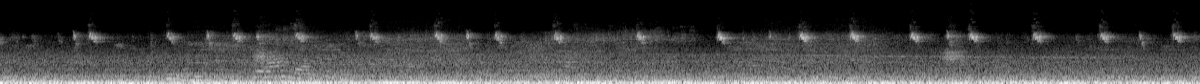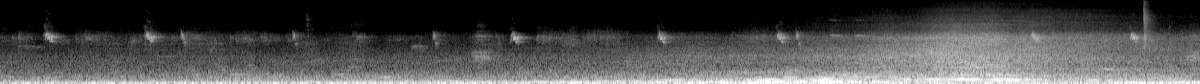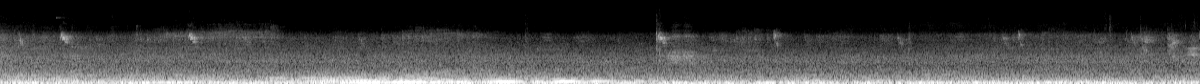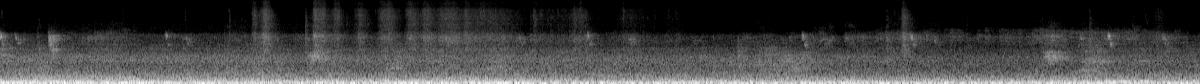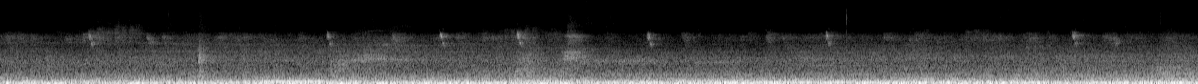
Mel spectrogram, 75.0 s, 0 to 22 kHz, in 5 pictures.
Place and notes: {"title": "古賢里, Hsinchu City - In a small temple", "date": "2017-08-26 10:17:00", "description": "In a small temple, Bird call, Between the plane take off and land", "latitude": "24.83", "longitude": "120.95", "altitude": "8", "timezone": "Asia/Taipei"}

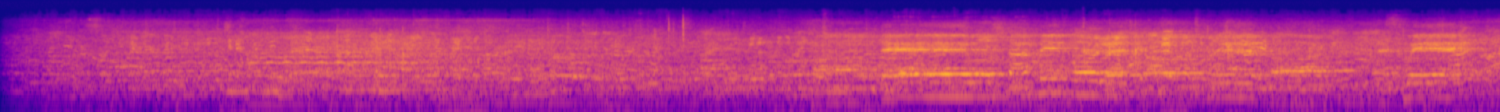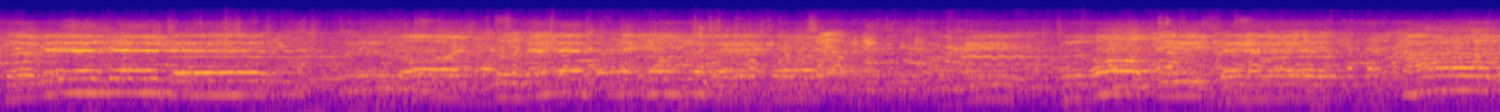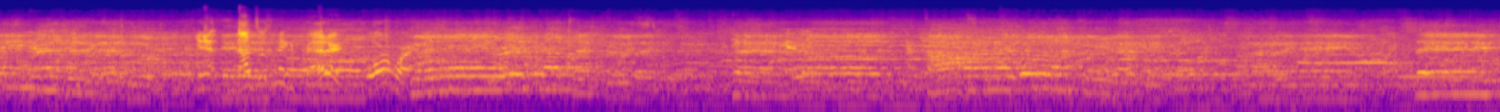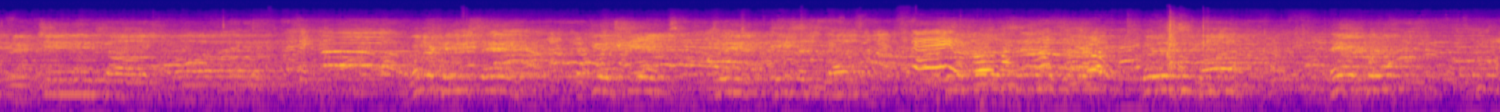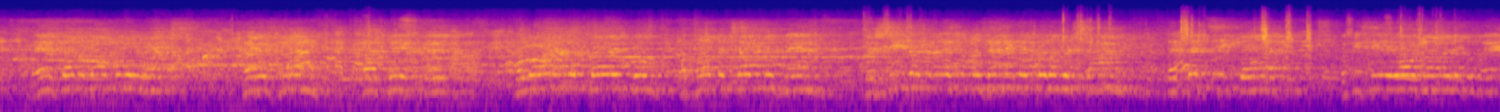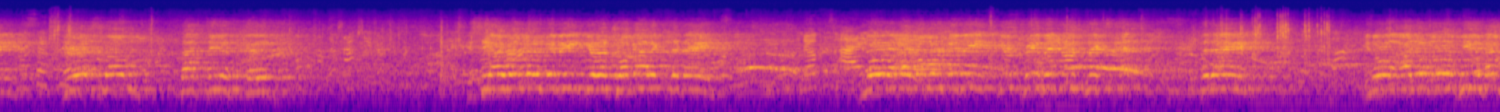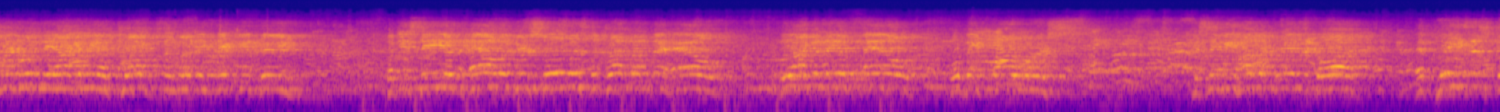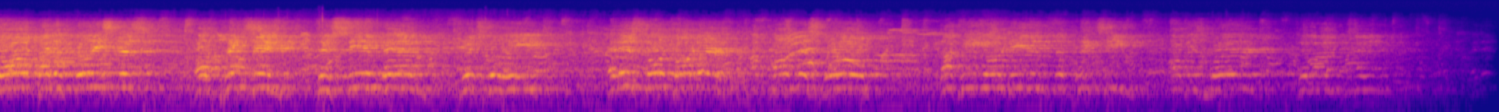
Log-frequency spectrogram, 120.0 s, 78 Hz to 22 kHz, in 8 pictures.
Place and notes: {"title": "Part Third Floor, Belfast, UK - Arthur Square-Exit Strategies Summer 2021", "date": "2021-08-28 15:40:00", "description": "Recording of shoppers, pedestrians, families, and two groups fighting for their voice to be heard, one being the LBGTQ+ singing and the other a Gospel preaching. This recording shows the constant sonic clash within the space when it is fully reopened, and people are trying to spread their message from whichever group they identify. Other times it is other groups of activists or musicians trying to be heard.", "latitude": "54.60", "longitude": "-5.93", "altitude": "9", "timezone": "Europe/London"}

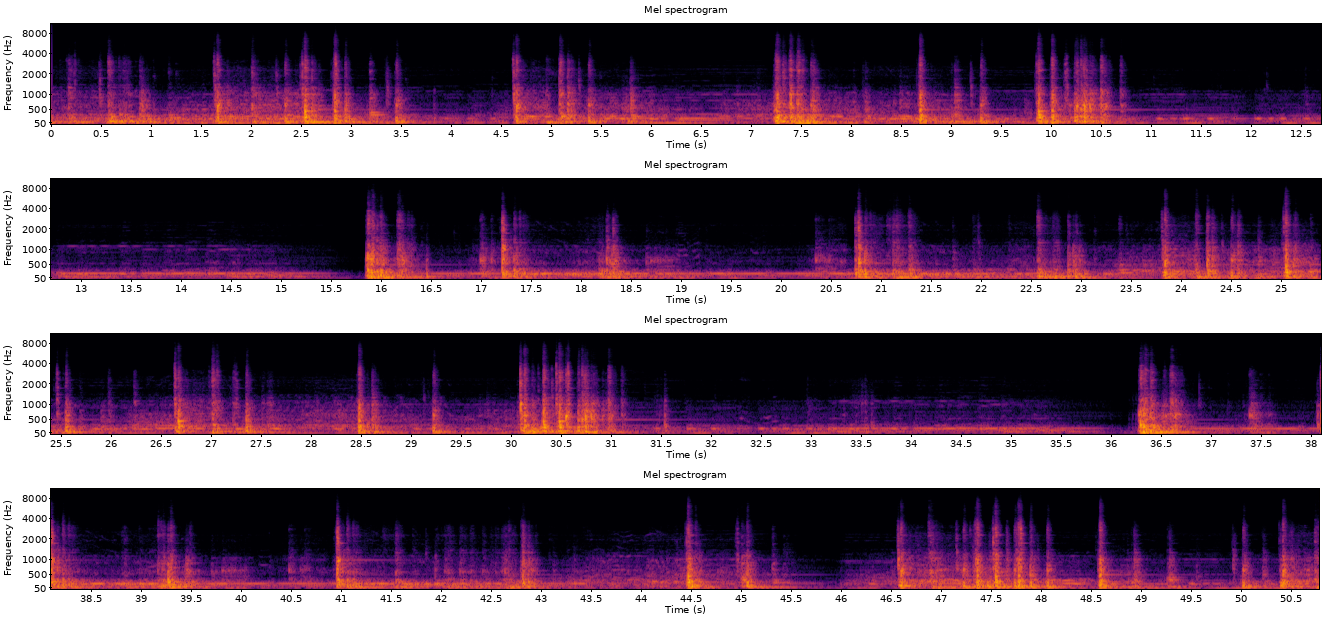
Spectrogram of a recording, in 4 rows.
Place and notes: {"title": "Larkspur, CO, USA - Trini playing Pinball", "date": "2016-12-29 14:08:00", "description": "Recorded with a pair of JrF contact mics into a Marantz PMD661", "latitude": "39.25", "longitude": "-104.91", "altitude": "2084", "timezone": "America/Denver"}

